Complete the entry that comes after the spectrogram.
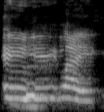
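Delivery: usual speaking voice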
